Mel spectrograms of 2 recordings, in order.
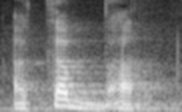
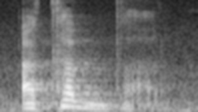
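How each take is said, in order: First: The b sound is doubled and held. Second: The same.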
